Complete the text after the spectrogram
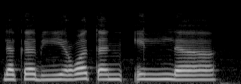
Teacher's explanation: اس کے بعد ہے لَكَبِيرَةً إِلَّا، تنوین کے بعد حمزہ، یہاں پر اظہار ہوگا، یا نہ تو ہم غنہ کریں گے، نہ ہم رکیں گے، نہ اخفا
